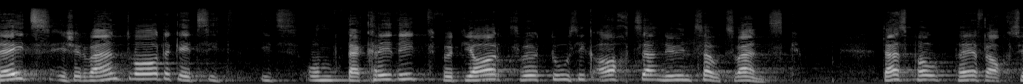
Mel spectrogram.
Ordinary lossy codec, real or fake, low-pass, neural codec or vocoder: none; real; 14.4 kHz; none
